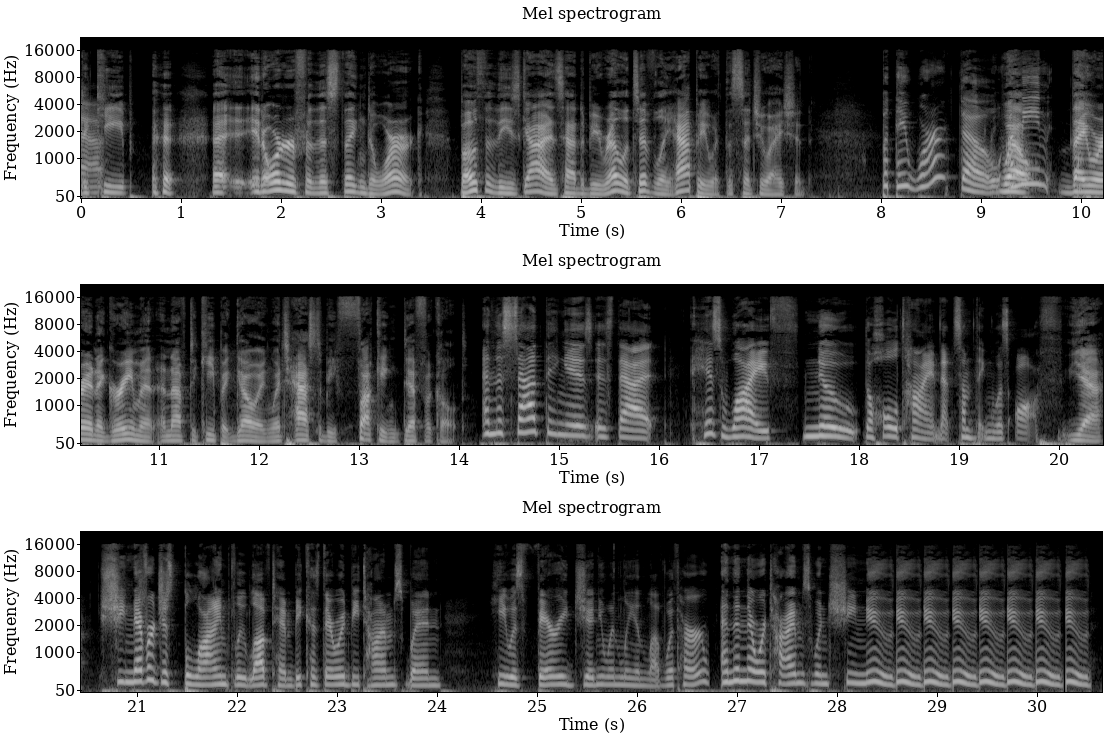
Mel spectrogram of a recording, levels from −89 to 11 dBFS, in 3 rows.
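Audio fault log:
28.59–30.54 s, CD stuck on one turn: after "times when she knew", a 279 ms slice of speech repeats seven times with brief mutes, as the laser jumps back one track each revolution.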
